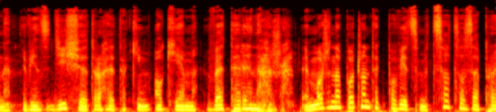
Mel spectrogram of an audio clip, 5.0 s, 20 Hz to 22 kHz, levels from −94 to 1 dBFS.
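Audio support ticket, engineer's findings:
Short noise blips over the programme, 4.35–4.64 s. DAB burbling: weak reception lets residual bit errors (around 0.2 %) past error correction into the MP2 audio. Corrupted data hits individual sub-bands across roughly fifteen damaged frames.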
